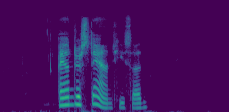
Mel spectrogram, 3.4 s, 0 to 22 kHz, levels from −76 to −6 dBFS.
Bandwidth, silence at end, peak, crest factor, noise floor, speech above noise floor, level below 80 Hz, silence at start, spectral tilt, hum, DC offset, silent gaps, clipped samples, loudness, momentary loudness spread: 13 kHz; 1.25 s; -16 dBFS; 22 dB; -78 dBFS; 44 dB; -70 dBFS; 0.85 s; -2 dB/octave; none; under 0.1%; none; under 0.1%; -33 LUFS; 14 LU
